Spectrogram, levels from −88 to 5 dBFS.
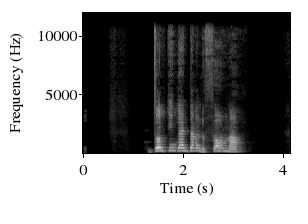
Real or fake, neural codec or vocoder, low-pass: fake; codec, 24 kHz, 0.9 kbps, WavTokenizer, medium music audio release; 10.8 kHz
